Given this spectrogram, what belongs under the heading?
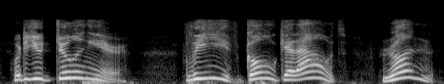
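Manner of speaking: high, loud, drawn-out commands; rebbe screaming. Acted. The Baal Shem Tov ordering Shmulek out of shul, screaming. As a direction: shout each order to drive him away. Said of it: "keeps screaming at him".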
